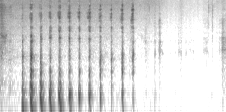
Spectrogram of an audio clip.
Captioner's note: laughing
